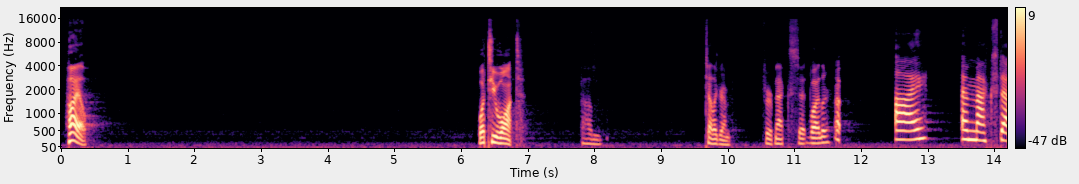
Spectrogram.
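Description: A young man speaks his lines with animation, slightly distant, in a large room.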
